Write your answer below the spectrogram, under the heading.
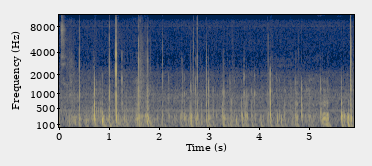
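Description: Irregular clicks, taps and light knocks of handling noise as the recording camera is adjusted by hand.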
